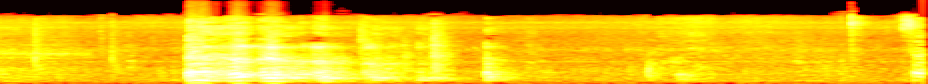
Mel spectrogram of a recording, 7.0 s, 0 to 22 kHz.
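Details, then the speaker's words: Assisted cough in a man with C4 quadriplegia and left hemidiaphragm paralysis, recovering from pneumonia, lying supine in bed; forearms over abdomen and chest give a firm compression, not always a forceful thrust, as he coughs after a big breath in. "it's important when coughing to just remember that you don't need a forceful thrust all the time sometimes just a firm compression can be very effective"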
